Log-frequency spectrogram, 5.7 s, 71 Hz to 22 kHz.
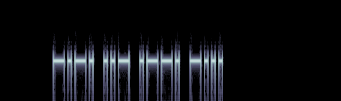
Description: Morse code, heard as a keyed tone, about 20 wpm, 700 Hz. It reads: CUPB
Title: Build A Word - 4 Letters At A Time - 8-Letter Words - 20wpm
